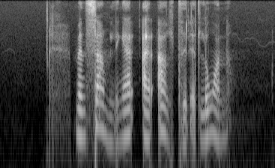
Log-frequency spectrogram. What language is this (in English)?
Swedish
